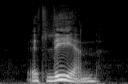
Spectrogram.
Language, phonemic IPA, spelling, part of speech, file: Swedish, /lɛːn/, län, noun, Sv-län.ogg
- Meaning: 1. fief, fiefdom 2. a county, a political subdivision of the Swedish state roughly corresponding to a British county 3. alternative form of len (“friend, buddy, pal”)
